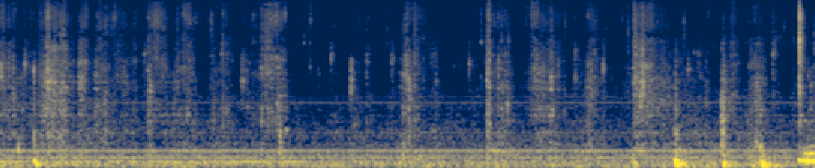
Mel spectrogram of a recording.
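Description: Round cardboard fortune cards being laid one by one on a cloth-covered table: faint taps and rustles over a steady low hum, with a couple of soft thumps near the end.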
